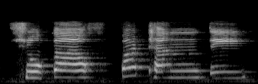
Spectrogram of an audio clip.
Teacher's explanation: ముందు ఉన్న విసర్గ పట్టి ఎఫ్ సౌండ్ రావాలి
